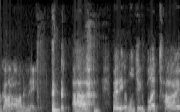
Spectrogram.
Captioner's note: giggling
